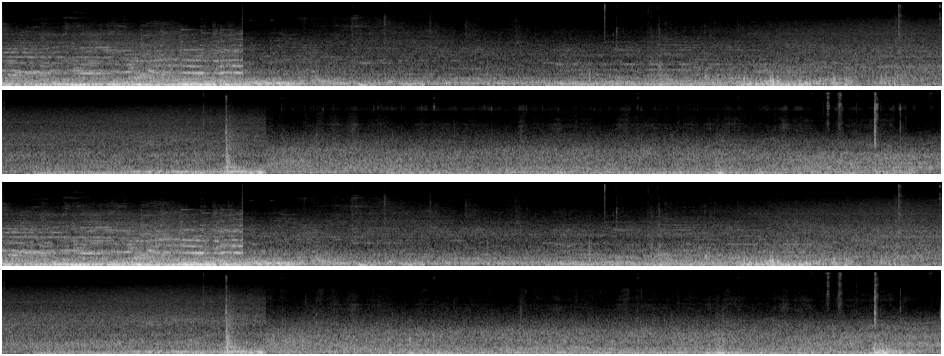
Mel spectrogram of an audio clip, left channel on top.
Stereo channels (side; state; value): both; normal; correlation 0.89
